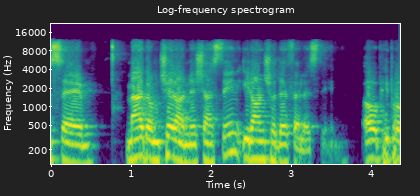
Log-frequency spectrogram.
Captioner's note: speaking in foreign language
